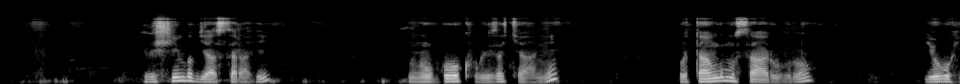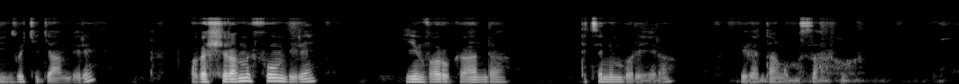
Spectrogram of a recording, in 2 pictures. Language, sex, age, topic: Kinyarwanda, male, 25-35, agriculture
